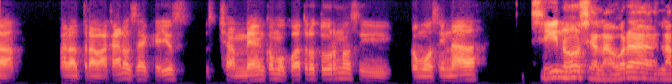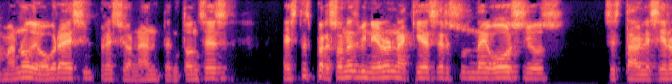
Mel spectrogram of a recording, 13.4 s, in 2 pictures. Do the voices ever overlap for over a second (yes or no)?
no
